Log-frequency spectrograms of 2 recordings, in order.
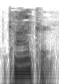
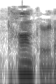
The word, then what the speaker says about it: Concord: Concord, that's right. – Which we don't say properly. We say Concord up there. – Yeah. – It's spelled like Concord.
